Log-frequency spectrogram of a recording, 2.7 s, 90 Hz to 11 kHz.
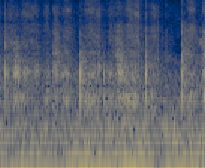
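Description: Pen scratching out an answer on paper during a Class 9 number systems maths lesson, a steady run of soft, close scribbling strokes with brief pauses and no talk.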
